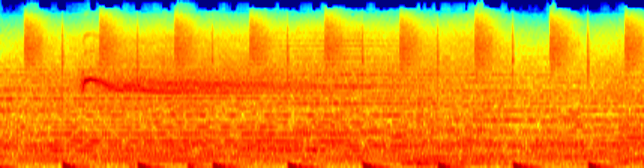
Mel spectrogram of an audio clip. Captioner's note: hawk screech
